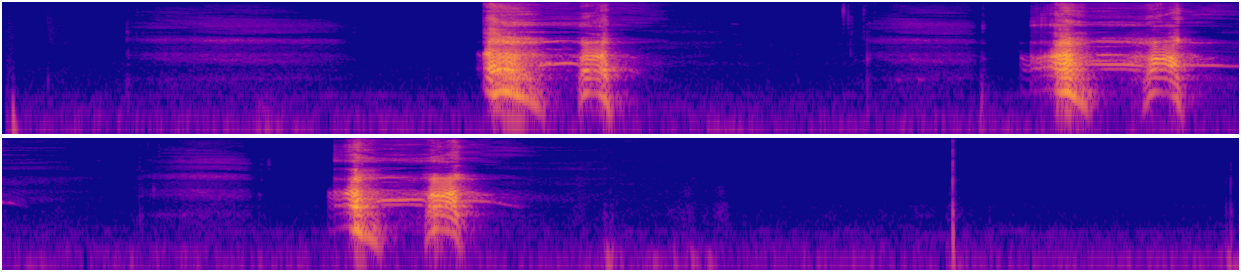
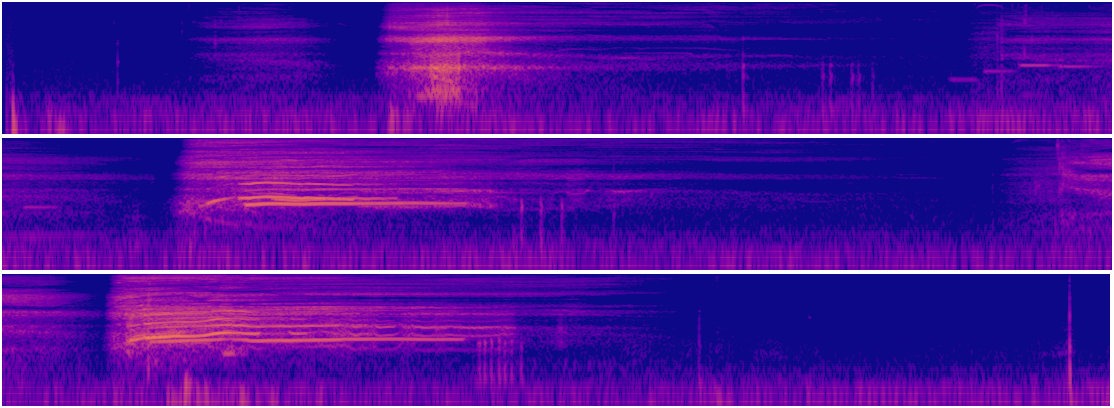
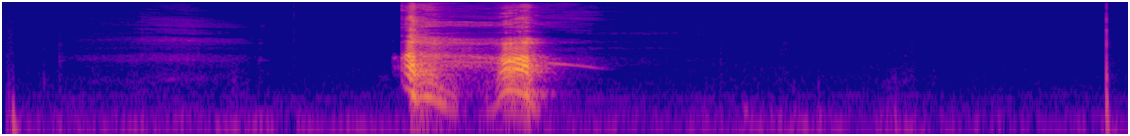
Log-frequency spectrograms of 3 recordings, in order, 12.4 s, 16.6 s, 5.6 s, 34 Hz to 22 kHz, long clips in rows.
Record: {"three_cough_length": "12.4 s", "three_cough_amplitude": 30981, "three_cough_signal_mean_std_ratio": 0.24, "exhalation_length": "16.6 s", "exhalation_amplitude": 3039, "exhalation_signal_mean_std_ratio": 0.41, "cough_length": "5.6 s", "cough_amplitude": 18233, "cough_signal_mean_std_ratio": 0.2, "survey_phase": "beta (2021-08-13 to 2022-03-07)", "age": "65+", "gender": "Male", "wearing_mask": "No", "symptom_runny_or_blocked_nose": true, "symptom_fatigue": true, "symptom_onset": "3 days", "smoker_status": "Never smoked", "respiratory_condition_asthma": false, "respiratory_condition_other": false, "recruitment_source": "Test and Trace", "submission_delay": "1 day", "covid_test_result": "Positive", "covid_test_method": "ePCR"}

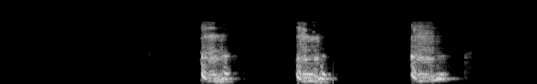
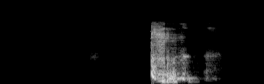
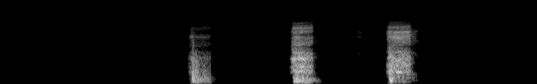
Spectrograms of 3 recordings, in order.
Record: {"three_cough_length": "5.4 s", "three_cough_amplitude": 30108, "three_cough_signal_mean_std_ratio": 0.35, "cough_length": "2.6 s", "cough_amplitude": 28156, "cough_signal_mean_std_ratio": 0.3, "exhalation_length": "5.4 s", "exhalation_amplitude": 32508, "exhalation_signal_mean_std_ratio": 0.25, "survey_phase": "beta (2021-08-13 to 2022-03-07)", "age": "18-44", "gender": "Male", "wearing_mask": "No", "symptom_none": true, "smoker_status": "Current smoker (e-cigarettes or vapes only)", "respiratory_condition_asthma": false, "respiratory_condition_other": false, "recruitment_source": "Test and Trace", "submission_delay": "1 day", "covid_test_result": "Positive", "covid_test_method": "RT-qPCR", "covid_ct_value": 28.5, "covid_ct_gene": "ORF1ab gene"}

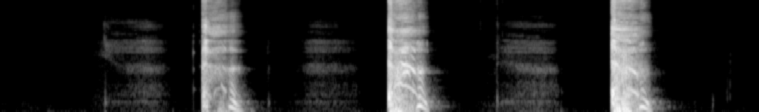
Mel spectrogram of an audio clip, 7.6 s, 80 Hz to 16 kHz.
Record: {"three_cough_length": "7.6 s", "three_cough_amplitude": 32768, "three_cough_signal_mean_std_ratio": 0.27, "survey_phase": "beta (2021-08-13 to 2022-03-07)", "age": "45-64", "gender": "Female", "wearing_mask": "No", "symptom_none": true, "smoker_status": "Never smoked", "respiratory_condition_asthma": false, "respiratory_condition_other": false, "recruitment_source": "REACT", "submission_delay": "1 day", "covid_test_result": "Negative", "covid_test_method": "RT-qPCR", "influenza_a_test_result": "Unknown/Void", "influenza_b_test_result": "Unknown/Void"}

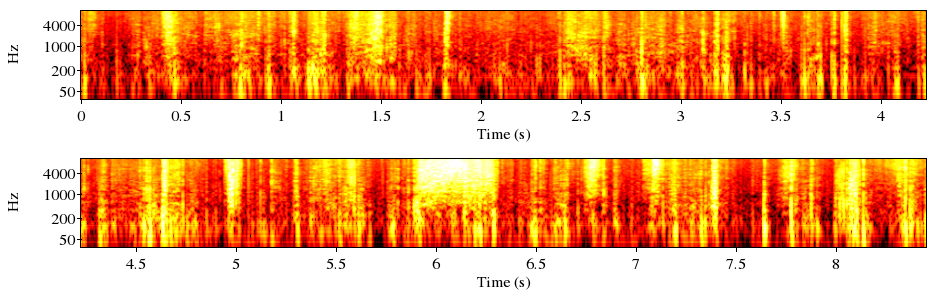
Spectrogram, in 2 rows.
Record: {"three_cough_length": "8.5 s", "three_cough_amplitude": 1885, "three_cough_signal_mean_std_ratio": 0.61, "survey_phase": "beta (2021-08-13 to 2022-03-07)", "age": "65+", "gender": "Male", "wearing_mask": "No", "symptom_none": true, "smoker_status": "Ex-smoker", "respiratory_condition_asthma": false, "respiratory_condition_other": false, "recruitment_source": "REACT", "submission_delay": "4 days", "covid_test_result": "Negative", "covid_test_method": "RT-qPCR", "influenza_a_test_result": "Negative", "influenza_b_test_result": "Negative"}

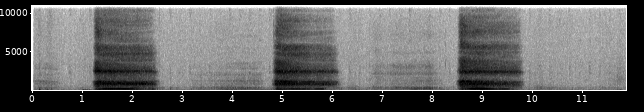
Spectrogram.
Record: {"exhalation_length": "11.9 s", "exhalation_amplitude": 420, "exhalation_signal_mean_std_ratio": 0.48, "survey_phase": "beta (2021-08-13 to 2022-03-07)", "age": "65+", "gender": "Male", "wearing_mask": "No", "symptom_none": true, "smoker_status": "Ex-smoker", "respiratory_condition_asthma": false, "respiratory_condition_other": false, "recruitment_source": "REACT", "submission_delay": "2 days", "covid_test_result": "Negative", "covid_test_method": "RT-qPCR"}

